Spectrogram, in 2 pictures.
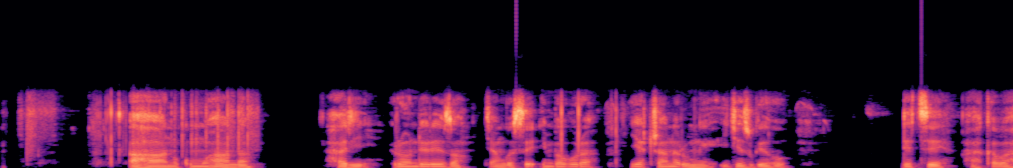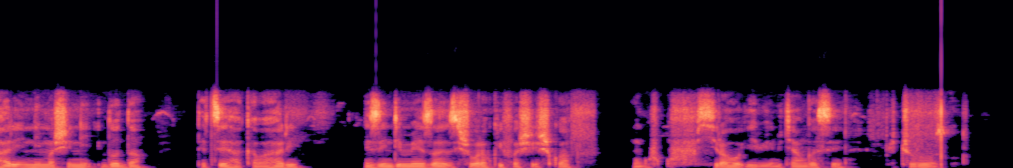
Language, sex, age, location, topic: Kinyarwanda, male, 25-35, Nyagatare, finance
